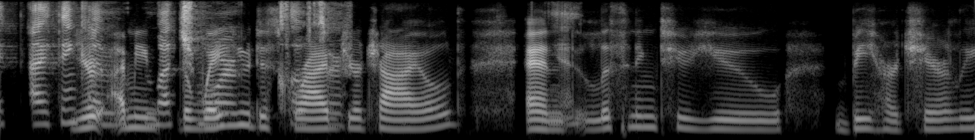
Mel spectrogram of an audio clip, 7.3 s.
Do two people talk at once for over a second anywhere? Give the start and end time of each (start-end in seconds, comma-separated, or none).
0.5-2.6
